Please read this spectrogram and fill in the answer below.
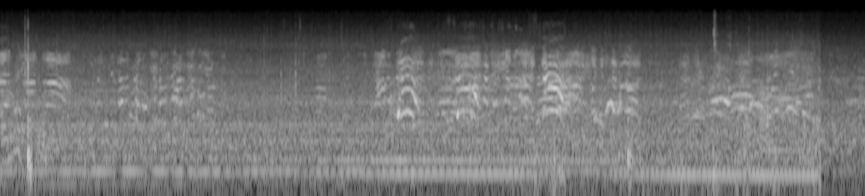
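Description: Scattered shouts and calls from players and spectators at an outdoor soccer match, loudest a little past the middle, over a steady low hum.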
